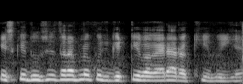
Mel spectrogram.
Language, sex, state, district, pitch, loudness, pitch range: Hindi, male, Goa, North and South Goa, 195 Hz, -14 LUFS, 180-215 Hz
